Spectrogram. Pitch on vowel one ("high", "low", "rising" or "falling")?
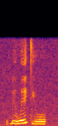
low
